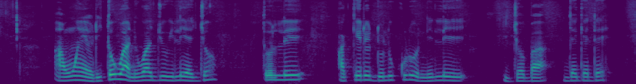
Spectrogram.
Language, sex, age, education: Yoruba, male, 30-45, secondary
